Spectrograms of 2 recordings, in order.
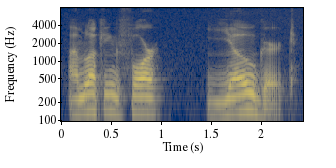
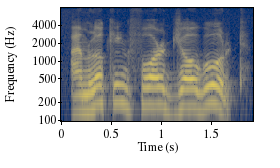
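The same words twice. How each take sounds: First: Yogurt begins with a y sound. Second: Yogurt begins with a j sound. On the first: The speaker calls it right. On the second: The speaker calls it wrong.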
